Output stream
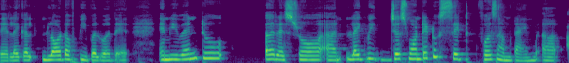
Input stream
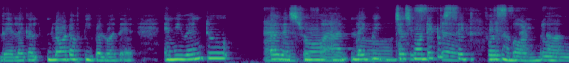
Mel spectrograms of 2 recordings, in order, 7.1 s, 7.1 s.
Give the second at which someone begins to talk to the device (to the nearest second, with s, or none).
3 s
